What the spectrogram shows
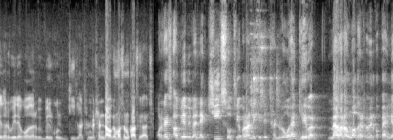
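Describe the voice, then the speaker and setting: A young man vlogs around his house on a handheld camera, talking straight to his viewers in a chatty, easygoing way. His voice sits a little higher than most men's. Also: a bit bright, a little hiss or hum. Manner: chatty, addresses viewers directly. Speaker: vlogger. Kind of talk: casual daily vlog narration. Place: at home and in the yard.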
